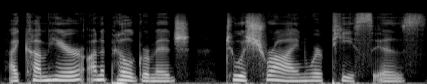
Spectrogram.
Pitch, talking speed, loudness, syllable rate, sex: 175 Hz, 170 wpm, -18 LUFS, 5.2 syllables/s, female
